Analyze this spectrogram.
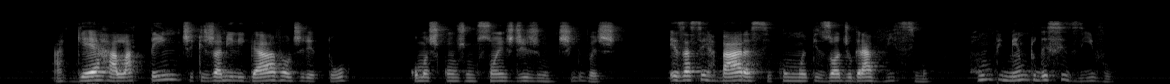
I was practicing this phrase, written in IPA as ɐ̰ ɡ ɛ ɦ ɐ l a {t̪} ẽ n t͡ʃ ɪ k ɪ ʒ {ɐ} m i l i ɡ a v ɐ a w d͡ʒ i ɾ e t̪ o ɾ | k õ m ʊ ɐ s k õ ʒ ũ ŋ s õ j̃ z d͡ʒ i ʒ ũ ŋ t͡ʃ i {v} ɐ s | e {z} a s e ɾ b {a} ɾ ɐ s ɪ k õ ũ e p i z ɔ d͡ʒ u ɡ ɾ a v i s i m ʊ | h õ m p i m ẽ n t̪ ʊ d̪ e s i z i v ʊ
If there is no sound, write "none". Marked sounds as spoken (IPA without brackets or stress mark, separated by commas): t̪, a, v, z, a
